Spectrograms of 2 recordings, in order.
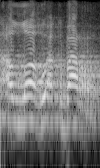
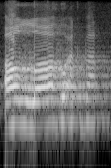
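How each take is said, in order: First: The whole phrase is loud, including the end. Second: Only Allah is loud; the last syllable is faint.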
